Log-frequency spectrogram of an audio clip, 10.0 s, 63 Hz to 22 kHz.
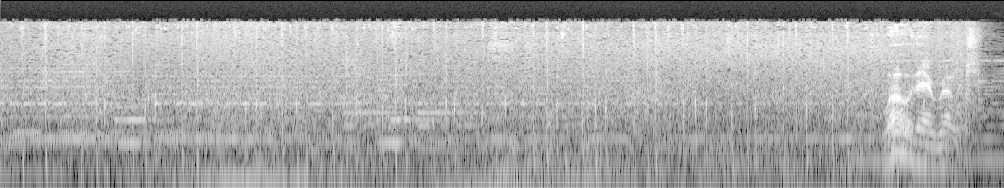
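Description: Roach the horse in the Witcher 3 video game trots and gallops with steady, rhythmic hoof clops on the ground. A low rumble runs beneath the hoofbeats, and a brief whinny or snort rises near the end.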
